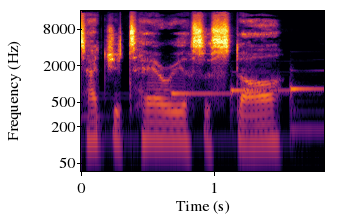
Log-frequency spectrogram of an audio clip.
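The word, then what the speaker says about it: Sagittarius A*: Our galaxy's central black hole is called Sagittarius, a star, pronounced Sagittarius, a star, and it has a mass about 4 million times that of our sun.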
